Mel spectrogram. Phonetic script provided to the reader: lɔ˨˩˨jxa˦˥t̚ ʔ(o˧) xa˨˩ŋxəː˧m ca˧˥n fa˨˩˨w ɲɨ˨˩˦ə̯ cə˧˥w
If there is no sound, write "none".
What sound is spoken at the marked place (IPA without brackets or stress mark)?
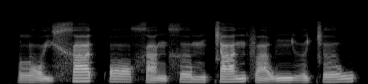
ɔ˧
